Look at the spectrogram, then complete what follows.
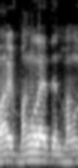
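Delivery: plain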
